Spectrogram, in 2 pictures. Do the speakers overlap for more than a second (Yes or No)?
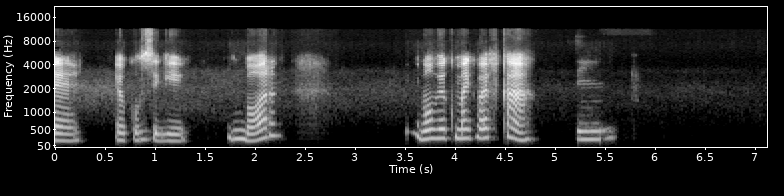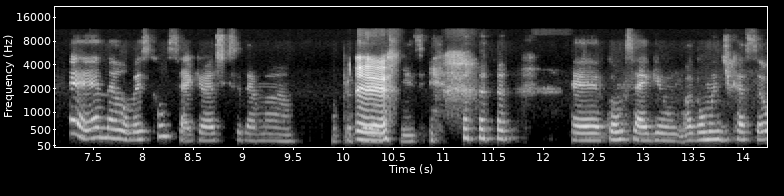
No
